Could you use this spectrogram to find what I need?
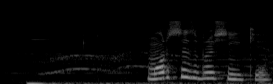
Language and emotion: Russian, neutral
